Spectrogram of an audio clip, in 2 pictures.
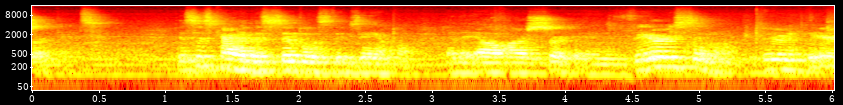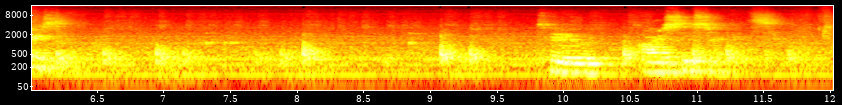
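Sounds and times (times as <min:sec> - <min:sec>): marker writing on whiteboard: 0:05.5 - 0:12.0.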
